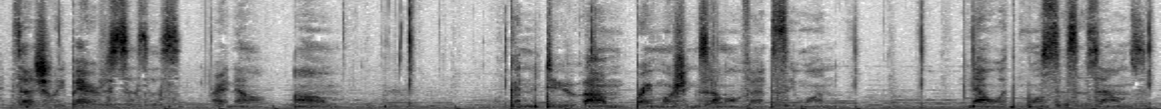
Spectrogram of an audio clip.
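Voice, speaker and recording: Softly whispering woman, close to the mic. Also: moderate pace, long pauses, over music. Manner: soft whisper, giggly and self-deprecating. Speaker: ASMR streamer. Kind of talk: whispered ASMR chat with trigger sounds. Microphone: close sensitive microphones.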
